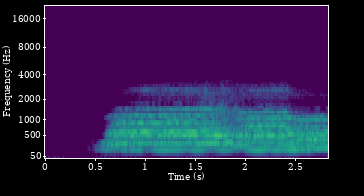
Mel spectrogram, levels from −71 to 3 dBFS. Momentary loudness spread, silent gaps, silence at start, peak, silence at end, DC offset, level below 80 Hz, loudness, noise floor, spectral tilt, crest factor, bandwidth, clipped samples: 4 LU; none; 0.55 s; -14 dBFS; 0 s; under 0.1%; -82 dBFS; -27 LUFS; -70 dBFS; -9.5 dB/octave; 14 dB; 3.8 kHz; under 0.1%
